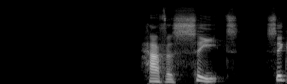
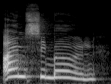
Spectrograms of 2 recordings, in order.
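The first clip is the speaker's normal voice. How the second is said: put-on much higher, louder young woman greeting the detective; high voice of a nervous rich woman; woman's voice; 10 dB louder than usual. A narrator's reading. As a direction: play the client walking into the office. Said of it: "she said".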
